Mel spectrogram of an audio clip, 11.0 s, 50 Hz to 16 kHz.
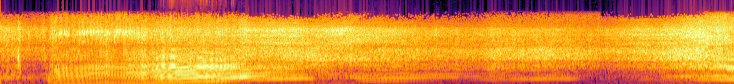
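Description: BMW E36 convertible engine revving hard as the car pulls away, its pitch climbing steeply, dropping at a gear change about four seconds in and climbing again, with another rise near the end.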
